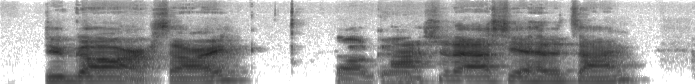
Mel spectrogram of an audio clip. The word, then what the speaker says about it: Dugar: Did I pronounce that last part right? Is it Dugar? Dugar.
